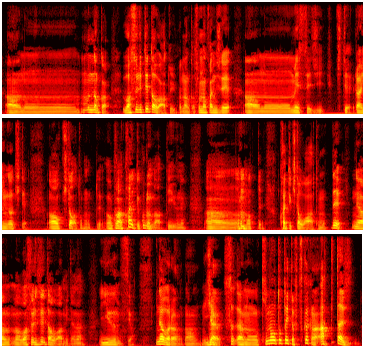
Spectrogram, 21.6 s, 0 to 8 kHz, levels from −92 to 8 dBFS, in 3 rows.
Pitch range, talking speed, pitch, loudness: 105-135 Hz, 315 characters per minute, 120 Hz, -24 LUFS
